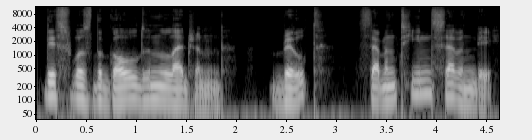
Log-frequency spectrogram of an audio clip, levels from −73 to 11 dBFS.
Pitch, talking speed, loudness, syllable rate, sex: 100 Hz, 105 wpm, -17 LUFS, 3.8 syllables/s, male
